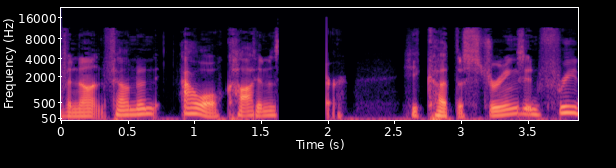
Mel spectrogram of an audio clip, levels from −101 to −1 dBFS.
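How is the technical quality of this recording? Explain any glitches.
The speech has three glitches: two short skips where compressed frames were lost, and one silent stall.

At 1.43 s and again at 3.41 s, compressed frames are skipped. Whole blocks of the encoded audio never reach the output. The frames here are 21.3 ms long. The first skip drops about three frames, roughly 70 ms of speech. The second drops about two, roughly 40 ms. The speech simply lurches forward.

From 1.62 s to 1.99 s there is a playback stall. The sound cuts out in mid-flow for about 0.37 s, then carries on. The likely cause is the player running short of data, or its thread being held up, so nothing reached the output until it recovered.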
